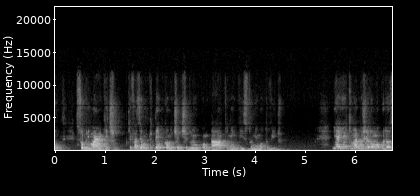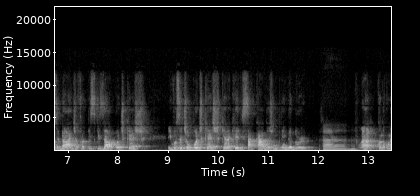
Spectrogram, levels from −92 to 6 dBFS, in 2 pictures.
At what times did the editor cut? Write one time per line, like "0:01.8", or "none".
none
